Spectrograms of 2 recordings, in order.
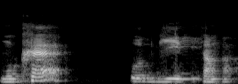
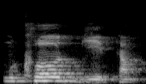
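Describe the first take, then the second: First: The two words are said separately, a then u. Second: The words merge into one with an o sound. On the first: "ஆவும் ஊவும் சேருது" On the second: "ஆவும் ஊவும் சேர்ந்தா ஓவா மாறும்"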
